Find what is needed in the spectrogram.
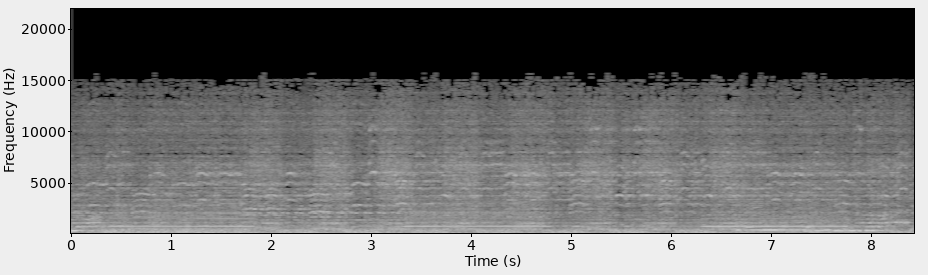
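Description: Live experimental noise music from electronics and synthesizer: a dense, steady wall of noise with a held mid-pitched tone that comes in three times, each lasting about a second and a half.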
